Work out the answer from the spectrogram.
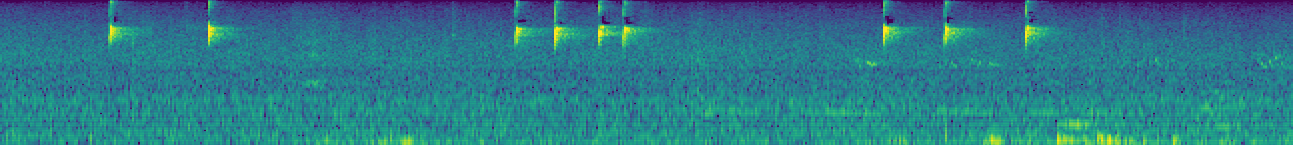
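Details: European robin twittering before feeding on berries: sharp, very high ticking notes, about ten over six seconds in uneven pairs and clusters, against a quiet, faintly hissing background.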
